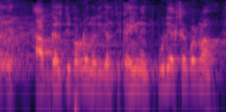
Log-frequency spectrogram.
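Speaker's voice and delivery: ordinary talk, nothing marked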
